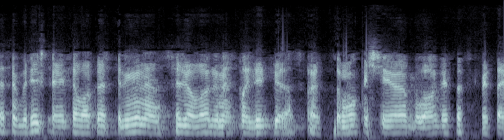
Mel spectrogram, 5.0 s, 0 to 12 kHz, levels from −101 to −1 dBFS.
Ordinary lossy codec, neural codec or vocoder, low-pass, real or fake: AAC, 32 kbps; codec, 24 kHz, 1 kbps, SNAC; 10.8 kHz; fake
